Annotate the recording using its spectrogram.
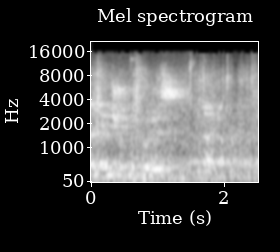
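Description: A middle-aged man speaks firmly into a microphone in a large echoing hall.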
